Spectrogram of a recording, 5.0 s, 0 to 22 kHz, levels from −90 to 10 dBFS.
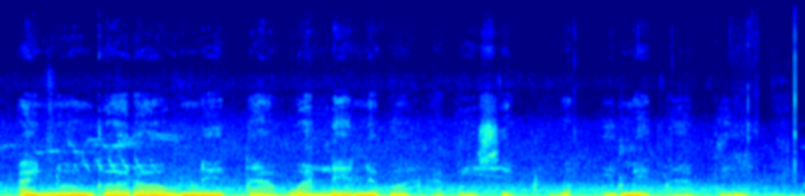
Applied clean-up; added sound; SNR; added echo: none; Bird; 11 dB; none.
